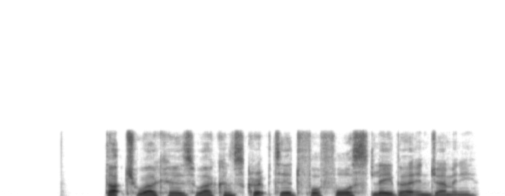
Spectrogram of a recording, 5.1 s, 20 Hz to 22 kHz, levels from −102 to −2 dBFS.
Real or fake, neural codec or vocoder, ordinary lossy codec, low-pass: fake; codec, 16 kHz, 4 kbps, FunCodec, trained on Chinese and English, 50 frames a second; none; 7.2 kHz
